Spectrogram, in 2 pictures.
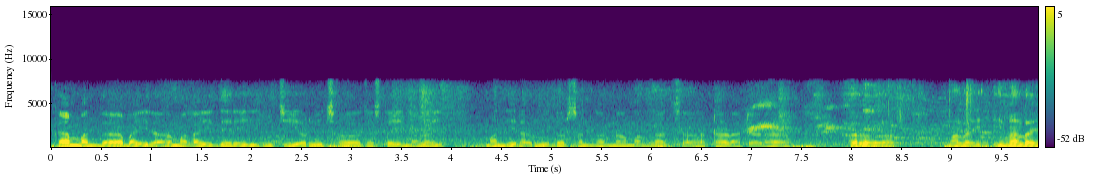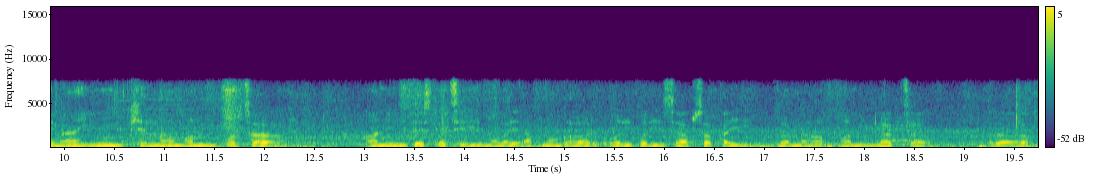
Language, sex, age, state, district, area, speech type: Nepali, male, 30-45, West Bengal, Darjeeling, rural, spontaneous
